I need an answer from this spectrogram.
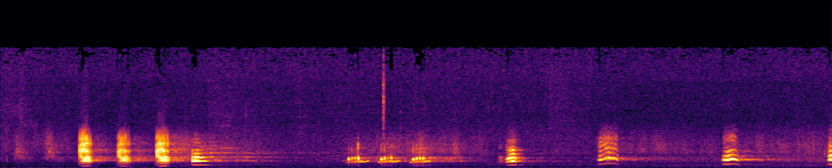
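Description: A bird calling repeatedly with short calls: four in quick succession about a second in, a run of three a little later, then single calls about once a second.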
